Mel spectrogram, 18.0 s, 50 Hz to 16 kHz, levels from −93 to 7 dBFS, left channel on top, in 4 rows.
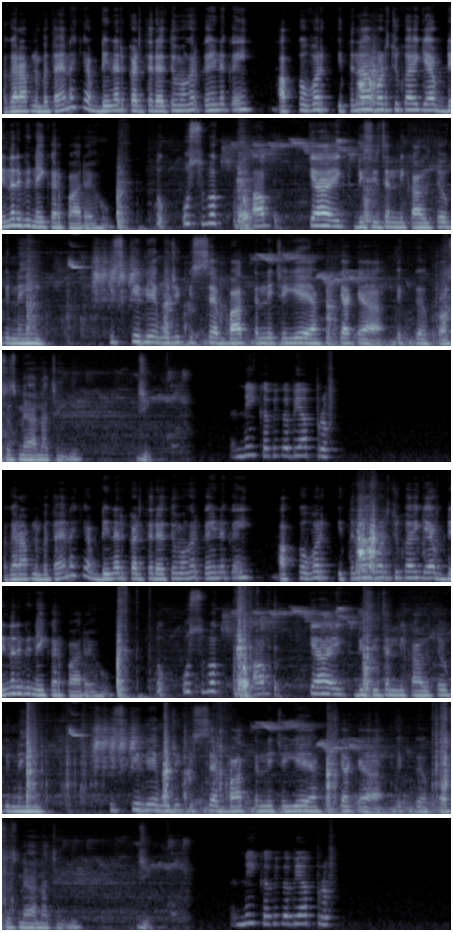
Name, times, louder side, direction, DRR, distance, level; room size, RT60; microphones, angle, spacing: voice 1, 0.0-2.5 2.8-5.6 6.0-6.7 7.0-7.2 7.6-9.4 10.1-12.8 13.1-14.3 14.8-14.9, left 3 dB, 25° left, 0.4 m, -34 dB
sound 1, 3.5-4.4 5.6-6.1 6.8-7.3 8.1-8.5 9.2-10.0 10.6-11.3 12.2-12.4 12.6-12.8 13.3-13.6, right 7 dB, 50° right, 0.5 m, -35 dB
sound 2, 5.9-15.3, left 1 dB, 55° left, 2.4 m, -47 dB
sound 3, 10.3-13.6, equal, 10° right, 0.8 m, -45 dB
voice 2, 15.7-16.8, equal, 75° left, 1.0 m, -43 dB
5.7 x 3.7 x 2.3 m
head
